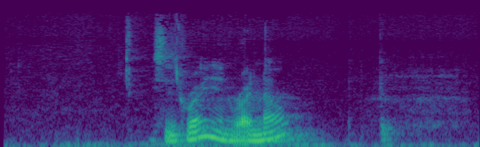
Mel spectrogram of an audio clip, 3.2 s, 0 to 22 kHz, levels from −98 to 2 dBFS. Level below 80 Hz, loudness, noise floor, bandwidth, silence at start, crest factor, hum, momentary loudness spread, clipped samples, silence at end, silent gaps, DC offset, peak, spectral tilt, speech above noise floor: -54 dBFS; -33 LUFS; -61 dBFS; 14.5 kHz; 0.85 s; 18 dB; none; 26 LU; under 0.1%; 0.6 s; none; under 0.1%; -18 dBFS; -7.5 dB/octave; 29 dB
